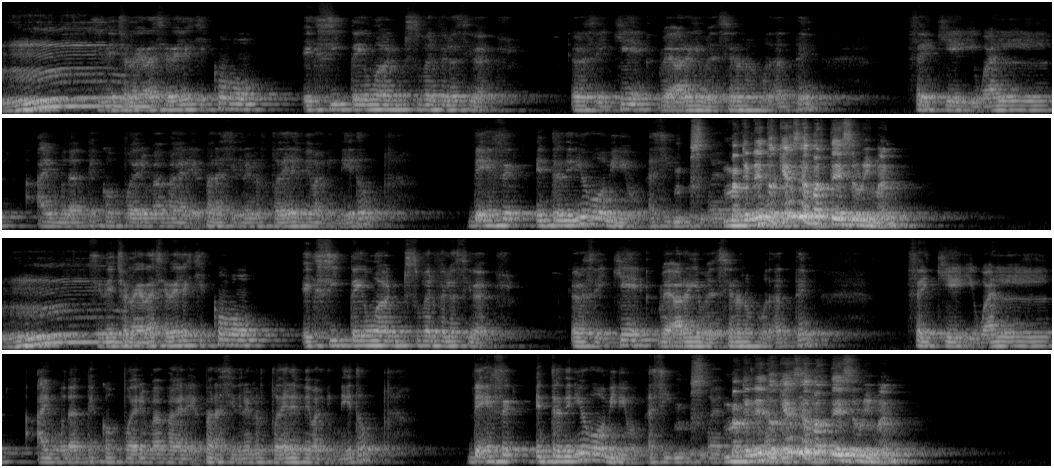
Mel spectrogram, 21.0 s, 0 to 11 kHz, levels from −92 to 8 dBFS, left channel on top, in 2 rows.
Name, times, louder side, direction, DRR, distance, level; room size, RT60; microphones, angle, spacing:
voice 1, 0.0-1.5 17.2-19.4, left 1 dB, 30° left, 2 dB, 0.6 m, -28 dB
voice 2, 0.9-2.5 3.0-5.1 5.7-8.1 9.1-10.5 10.9-14.5 15.2-17.2 17.6-18.7, right 1 dB, 80° right, 4 dB, 0.7 m, -36 dB
6.7 x 2.6 x 2.4 m, 0.99 s
head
